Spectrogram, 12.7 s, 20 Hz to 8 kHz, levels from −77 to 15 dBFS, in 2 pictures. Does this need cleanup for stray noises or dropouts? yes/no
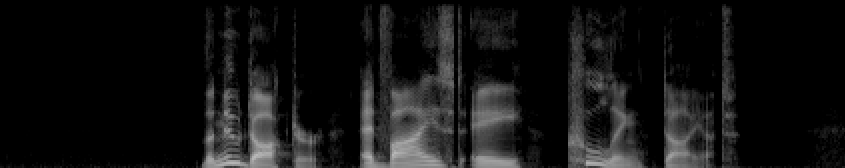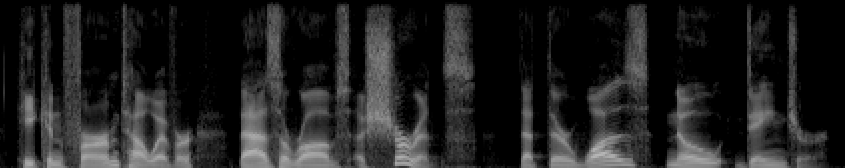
no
